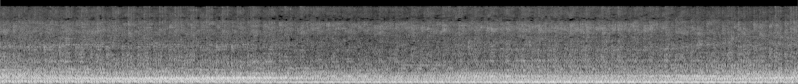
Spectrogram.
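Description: Loud, lumpy idle with a raspy puffing pulse about three times a second, from an exhaust leak.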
